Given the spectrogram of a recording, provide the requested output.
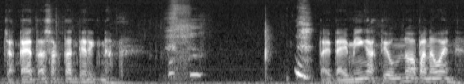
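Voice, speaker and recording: A man's voice: mid-range voice, normal speed, bright, forceful tone. A man playing a cold, irritated boyfriend in an Ilocano radio drama, curt and dismissive, with a Filipino accent. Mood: cold, firm.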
